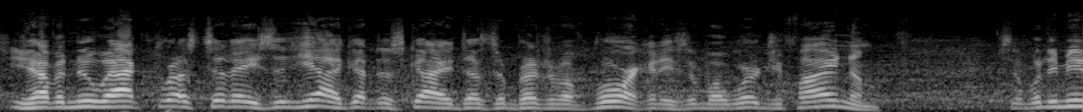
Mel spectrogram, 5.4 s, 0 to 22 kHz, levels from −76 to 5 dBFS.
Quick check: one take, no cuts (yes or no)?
yes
